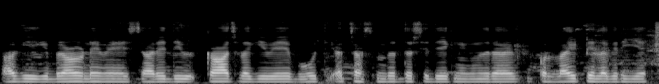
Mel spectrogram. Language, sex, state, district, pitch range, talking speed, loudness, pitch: Hindi, male, Rajasthan, Bikaner, 130-135 Hz, 225 wpm, -21 LUFS, 130 Hz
